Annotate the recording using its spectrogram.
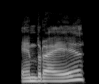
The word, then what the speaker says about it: Embraer: Embraer? – Yes, that's exactly right.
